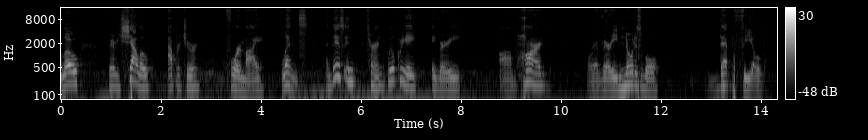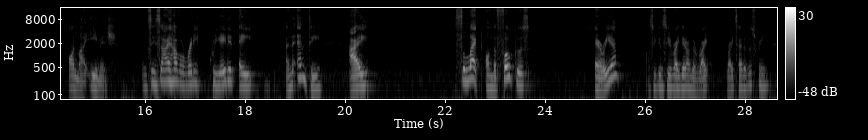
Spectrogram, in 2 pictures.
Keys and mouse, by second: 2.7 right click, 3.6 click, 5.1 shift+F3, 6.0 shift+F3, 6.5 shift+F5, 9.0-14.0 drag, 9.0 KP_Decimal, 11.9-13.2 right drag, 13.9 middle click, 14.5 right click, 15.3 middle click, 15.7 click, 17.1 ctrl+z, 17.5 right click, 19.8-20.8 middle drag, 20.4 right click, 20.8 click, 21.4 shift+a.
